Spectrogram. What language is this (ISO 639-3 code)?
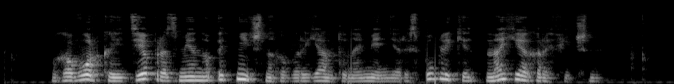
bel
